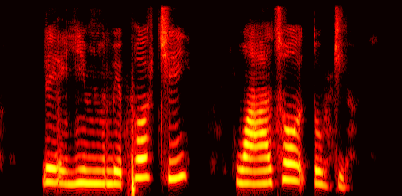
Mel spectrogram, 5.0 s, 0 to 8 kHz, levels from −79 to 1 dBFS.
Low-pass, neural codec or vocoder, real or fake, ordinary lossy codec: 7.2 kHz; codec, 24 kHz, 0.9 kbps, WavTokenizer, small release; fake; AAC, 32 kbps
